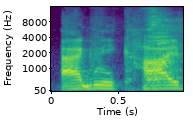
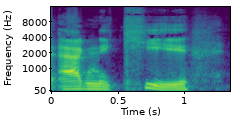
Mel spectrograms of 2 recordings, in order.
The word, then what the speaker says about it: Agni Kai: Agni Kai became Agni Ki.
